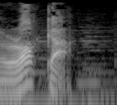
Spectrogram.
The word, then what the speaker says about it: De La Rocha: I was saying Rocha. Apparently it's right. Rocha.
